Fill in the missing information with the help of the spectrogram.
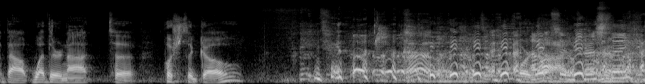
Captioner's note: laugh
